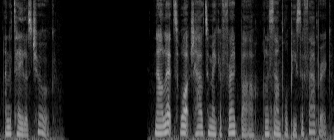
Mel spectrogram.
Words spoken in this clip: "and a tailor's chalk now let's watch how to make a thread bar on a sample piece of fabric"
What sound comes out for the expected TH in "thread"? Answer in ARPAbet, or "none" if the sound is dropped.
F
